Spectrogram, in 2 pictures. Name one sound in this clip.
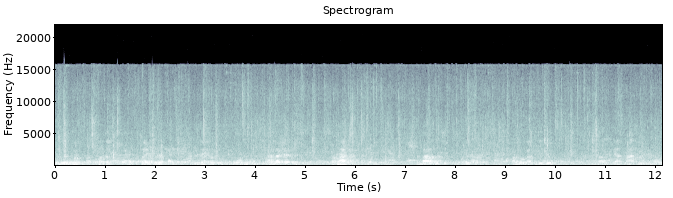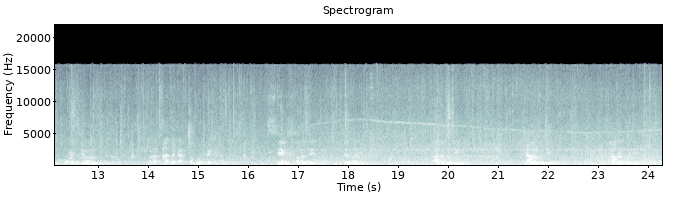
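A middle-aged man speaks steadily into a microphone, heard through loudspeakers in an echoing room.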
